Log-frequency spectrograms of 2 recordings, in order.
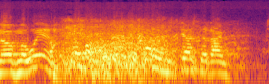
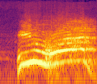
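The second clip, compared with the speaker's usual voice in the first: very high, shrill, disbelieving shout; 10 semitones higher than usual. The chief hears his wife sent a shelter truck for Ellie's pets, shouting in disbelief. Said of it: "Still shouting".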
